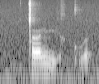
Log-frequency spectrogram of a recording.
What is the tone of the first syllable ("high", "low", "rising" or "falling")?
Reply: high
